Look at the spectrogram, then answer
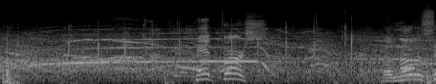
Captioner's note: applause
